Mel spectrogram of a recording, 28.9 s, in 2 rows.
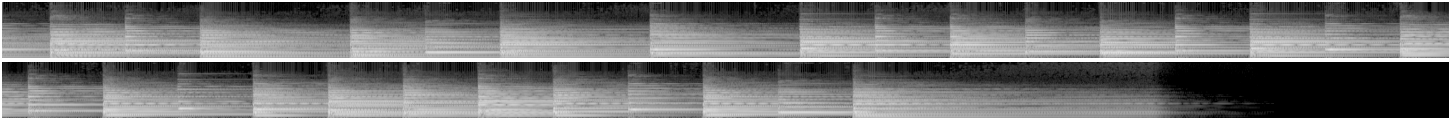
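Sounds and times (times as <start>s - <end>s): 
piano backing for recorder hymns: 0.0s - 26.2s.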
